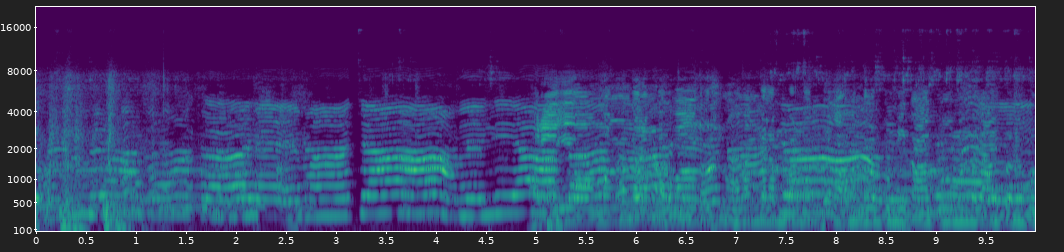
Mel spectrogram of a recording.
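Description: Women singing a song with long held notes; a steady low tone joins about five seconds in.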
